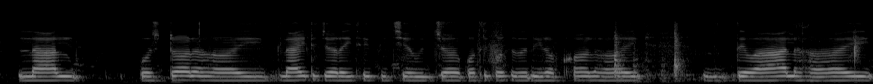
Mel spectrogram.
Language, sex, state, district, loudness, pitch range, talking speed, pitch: Bajjika, female, Bihar, Vaishali, -38 LUFS, 185-190 Hz, 90 wpm, 185 Hz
